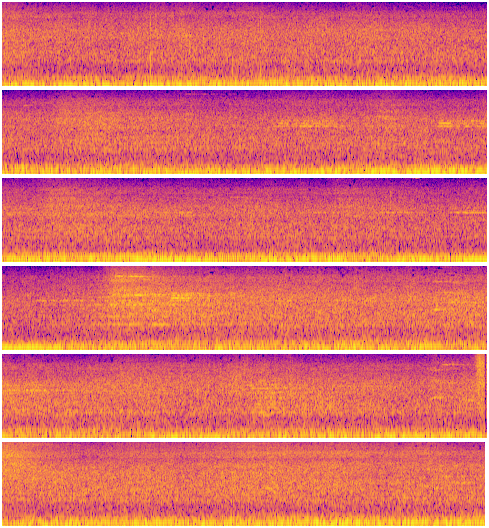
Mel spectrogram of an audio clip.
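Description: City street traffic: a steady low rumble of passing motor vehicles and engines. Two short hisses break through it, one about halfway through and one a few seconds later.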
